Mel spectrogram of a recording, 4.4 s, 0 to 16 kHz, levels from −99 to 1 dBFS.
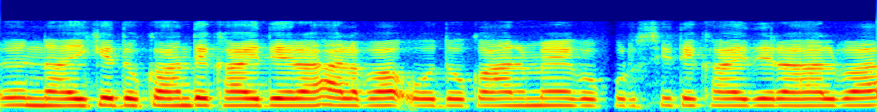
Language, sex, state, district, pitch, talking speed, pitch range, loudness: Bhojpuri, female, Uttar Pradesh, Ghazipur, 225 Hz, 230 wpm, 225-230 Hz, -14 LUFS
